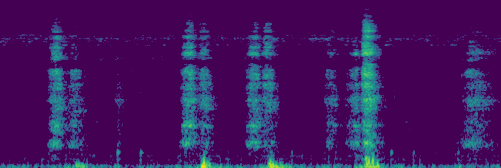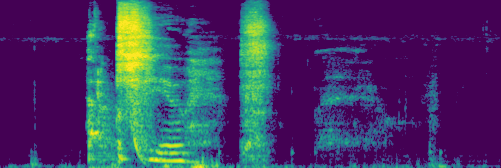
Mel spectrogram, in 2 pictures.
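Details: Person with a current cold deliberately induces a sneeze: quick sniffs and breaths build to one loud, explosive sneeze, then quieter breathing.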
